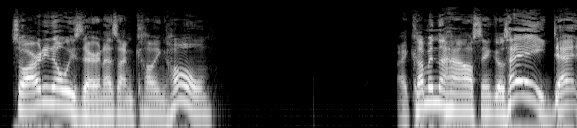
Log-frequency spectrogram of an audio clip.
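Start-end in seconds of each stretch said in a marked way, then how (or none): 5.1-5.8 oddly over-eager hello, pitched up; weird, excited greeting. Retold or imitated. Son greets dad as he comes home, weirdly excited. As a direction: imitate an excited kid, higher-pitched. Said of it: "He says it real weird and really excited".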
